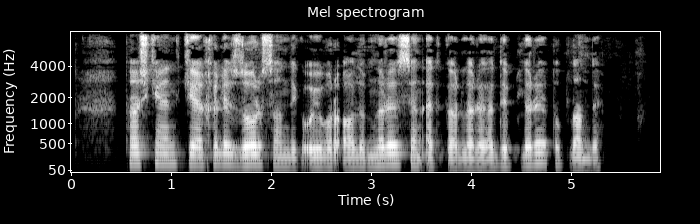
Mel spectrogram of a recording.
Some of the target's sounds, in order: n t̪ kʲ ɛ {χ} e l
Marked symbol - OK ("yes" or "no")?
yes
